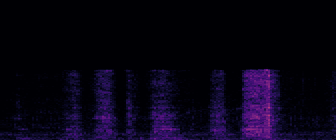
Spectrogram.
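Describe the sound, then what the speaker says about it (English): Sandpaper rubbing underneath a turned wooden hexagon-rimmed bowl, several short raspy strokes in an uneven rhythm, close and fairly quiet, the last stroke the loudest, with no voices. "So I'll probably sand underneath here and bring it down just a hair."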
